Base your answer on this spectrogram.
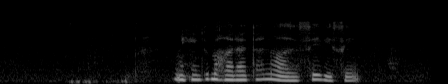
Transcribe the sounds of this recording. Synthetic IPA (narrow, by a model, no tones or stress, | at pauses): mihid̪umɐɦaːɾaːt̪aːnʋaːnseːʋisiŋ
